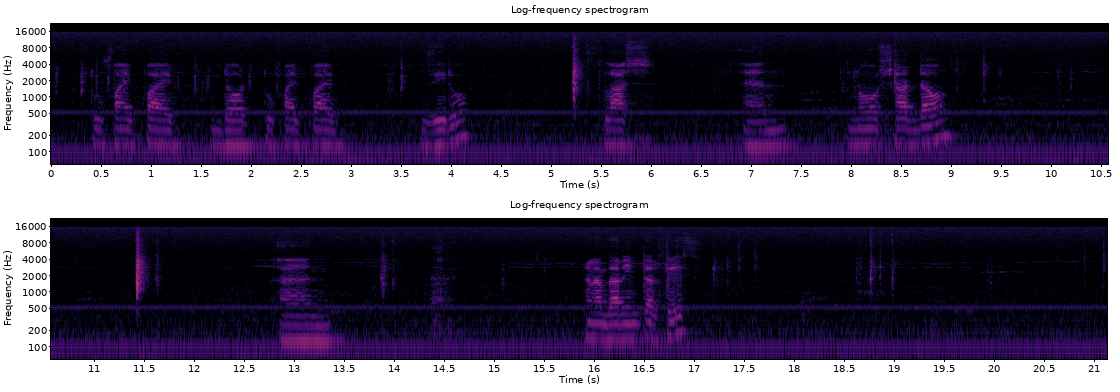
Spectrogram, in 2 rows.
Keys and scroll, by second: 0.0-2.3 typing, 3.4 KP_0, 5.2 Return, 7.9-10.1 typing, 11.4 Return, 13.8 Return, 16.3-17.4 typing, 18.6 BackSpace, 19.9-21.1 typing.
